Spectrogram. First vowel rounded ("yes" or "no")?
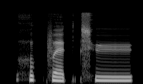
yes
